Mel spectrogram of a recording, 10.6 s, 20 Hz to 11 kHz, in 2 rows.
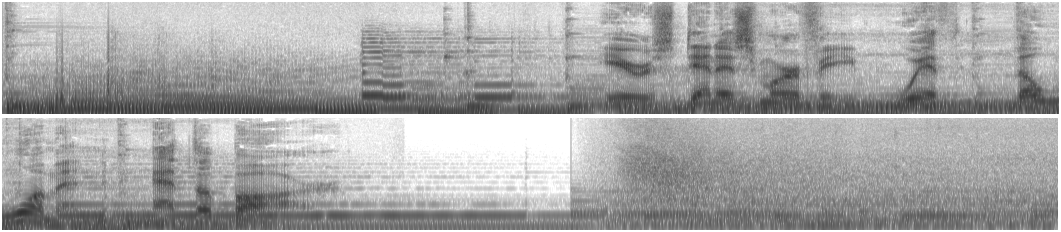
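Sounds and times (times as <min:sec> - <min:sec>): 
low droning tone: 0:00.0 - 0:08.2
speech: 0:03.0 - 0:06.8
ocean waves breaking on a white-sand beach on a sunny day: 0:08.2 - 0:10.5.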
